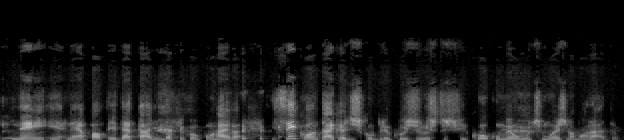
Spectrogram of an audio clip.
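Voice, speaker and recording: A man chatting on a podcast, telling a story animatedly and jumping into high excited tones. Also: fairly quick, slightly rough, no room sound, lo-fi sound. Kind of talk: casual storytelling chat.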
